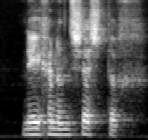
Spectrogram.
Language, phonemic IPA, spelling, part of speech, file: Dutch, /ˈneːɣənənˌsɛstəx/, negenenzestig, numeral, Nl-negenenzestig.ogg
- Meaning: sixty-nine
